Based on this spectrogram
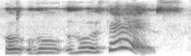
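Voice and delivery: high, drawn-out questioning; startled card figures. Acted. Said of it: "They're like".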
